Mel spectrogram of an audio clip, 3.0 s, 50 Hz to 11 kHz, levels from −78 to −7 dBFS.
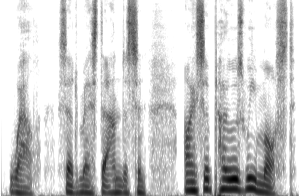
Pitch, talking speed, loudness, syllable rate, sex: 125 Hz, 160 wpm, -19 LUFS, 5.2 syllables/s, male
